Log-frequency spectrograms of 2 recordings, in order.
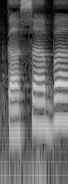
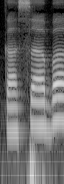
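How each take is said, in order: Both takes have the same delivery.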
